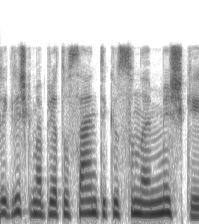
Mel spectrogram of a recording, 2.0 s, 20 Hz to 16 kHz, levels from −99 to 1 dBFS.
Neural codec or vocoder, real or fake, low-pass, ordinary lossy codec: none; real; 7.2 kHz; Opus, 64 kbps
